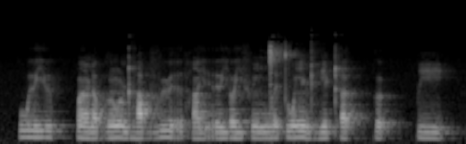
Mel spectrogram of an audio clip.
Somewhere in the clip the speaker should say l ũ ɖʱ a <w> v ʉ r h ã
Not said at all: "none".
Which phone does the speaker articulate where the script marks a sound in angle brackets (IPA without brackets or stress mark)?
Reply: b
